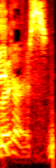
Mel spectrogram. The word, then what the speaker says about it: Uyghurs: or how do you say it? Is it Uyghurs and internment camps and everything that we know about it? But then again, we're the Uyghurs. – Uyghurs. Yeah.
